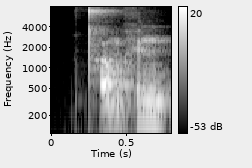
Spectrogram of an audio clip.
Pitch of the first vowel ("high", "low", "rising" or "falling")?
rising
